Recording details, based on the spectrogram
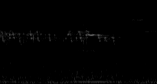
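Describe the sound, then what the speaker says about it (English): Birds chirp faintly in short high twittering bursts outdoors on open land, with a low steady hum beneath. "Listen to those birds."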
